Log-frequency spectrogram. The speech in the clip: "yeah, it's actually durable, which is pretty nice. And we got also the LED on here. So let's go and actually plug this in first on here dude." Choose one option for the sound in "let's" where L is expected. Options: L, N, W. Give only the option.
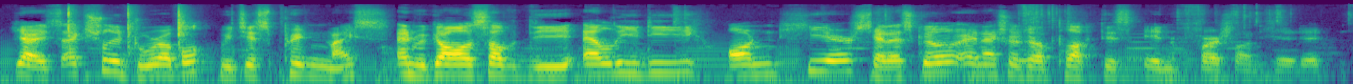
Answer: N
